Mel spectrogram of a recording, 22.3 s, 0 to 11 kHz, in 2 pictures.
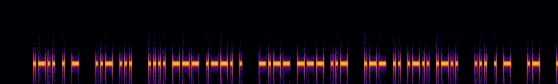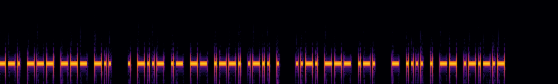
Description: Morse code, heard as a keyed tone, about 25 wpm, 700 Hz. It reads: LET US HOPE YOU WILL SET A GOOD EXAMPLE FOR THEM.
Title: Sentences from Top 1000 Words - Review Part 1 - 25wpm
